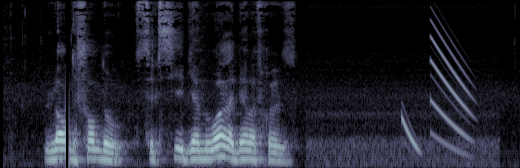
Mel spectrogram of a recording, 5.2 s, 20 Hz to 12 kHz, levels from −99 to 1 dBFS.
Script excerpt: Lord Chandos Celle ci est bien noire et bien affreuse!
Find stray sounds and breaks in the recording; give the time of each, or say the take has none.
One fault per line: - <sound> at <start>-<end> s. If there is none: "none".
- dropout at 0.6-0.7 s
- chirp at 4.0-4.8 s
